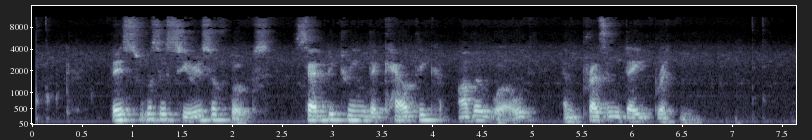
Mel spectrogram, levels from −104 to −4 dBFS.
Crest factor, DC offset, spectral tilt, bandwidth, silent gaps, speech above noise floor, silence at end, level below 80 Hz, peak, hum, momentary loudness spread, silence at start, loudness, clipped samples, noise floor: 22 dB; under 0.1%; -6.5 dB/octave; 11.5 kHz; none; 37 dB; 0.95 s; -60 dBFS; -8 dBFS; none; 13 LU; 0.35 s; -29 LUFS; under 0.1%; -65 dBFS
